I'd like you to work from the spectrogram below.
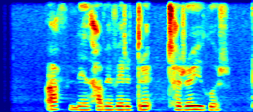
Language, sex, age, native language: Icelandic, female, 10, Icelandic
